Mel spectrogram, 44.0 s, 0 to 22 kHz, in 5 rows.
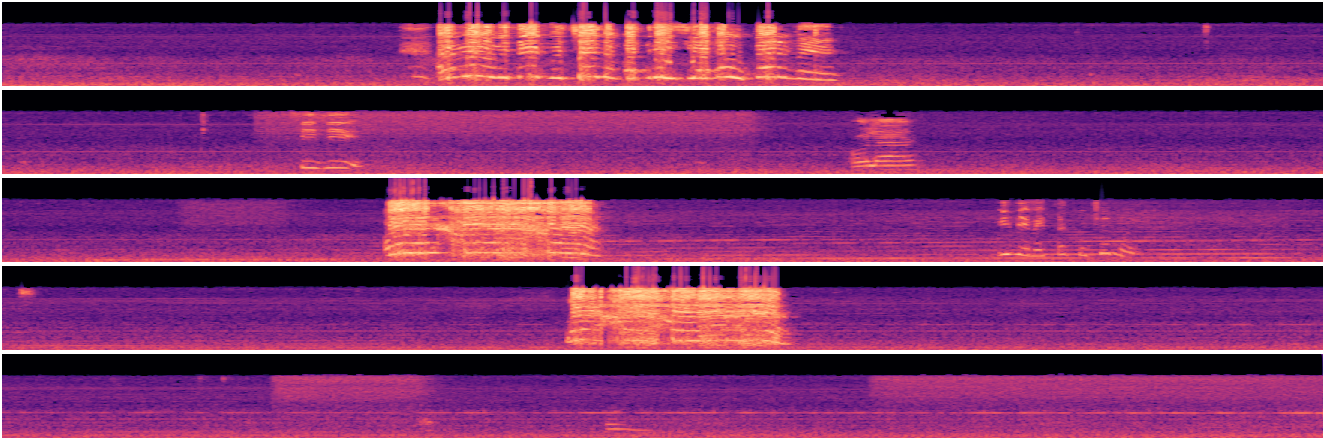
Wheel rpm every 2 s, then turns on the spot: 0, 0, 0, 0, 0, 0, 0, 0, 0, 0, 0, 0, 0, 0, 0, 0, 0, 0, 0, 0, 0, 0.
none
